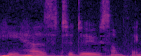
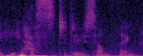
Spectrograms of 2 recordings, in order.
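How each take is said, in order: First: The end of 'has' is a voiced z. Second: The end of 'has' is a voiceless s. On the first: "we don't usually say" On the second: "with a voiceless fricative"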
